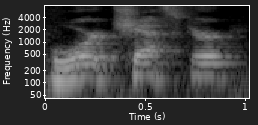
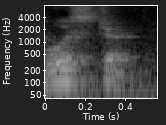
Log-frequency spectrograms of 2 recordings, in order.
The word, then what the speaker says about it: Worcester: in case you're interested Worchester is pronounce Worcester okay just so you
